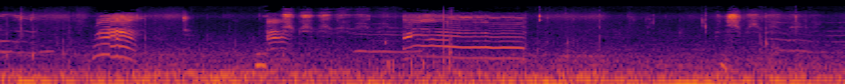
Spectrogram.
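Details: Hungry mother cat being handed food, meowing in short arched calls followed by a longer level, wavering meow, amid a low rumbling background and faint voices.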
